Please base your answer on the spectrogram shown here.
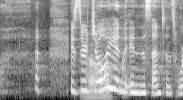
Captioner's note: laughing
